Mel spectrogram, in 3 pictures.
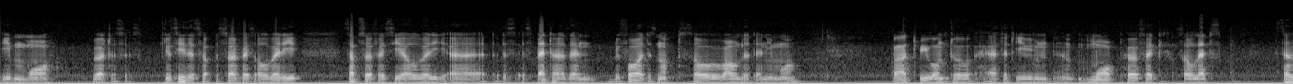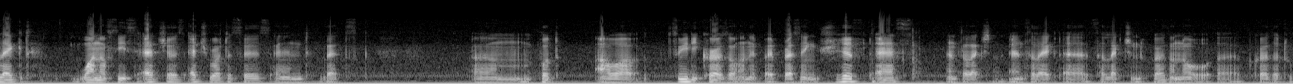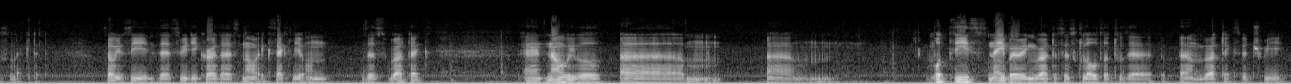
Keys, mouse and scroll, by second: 13.4 right click, 21.6 shift+s, 26.1 click, 31.2 right click, 32.6 shift+right click.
